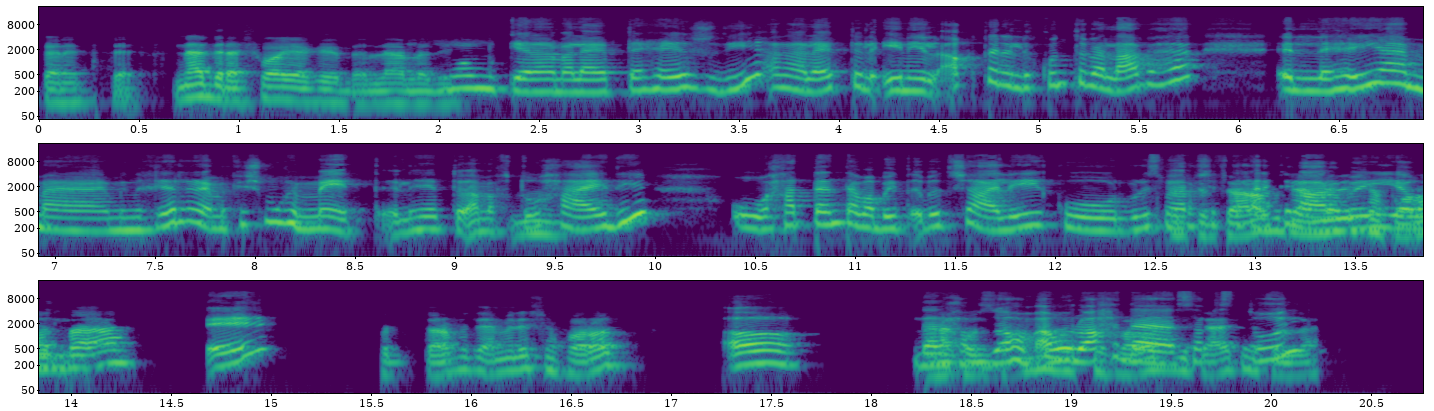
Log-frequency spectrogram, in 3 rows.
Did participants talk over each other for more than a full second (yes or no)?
yes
